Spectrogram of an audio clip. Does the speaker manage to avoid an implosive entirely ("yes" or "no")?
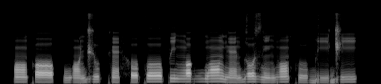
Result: yes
